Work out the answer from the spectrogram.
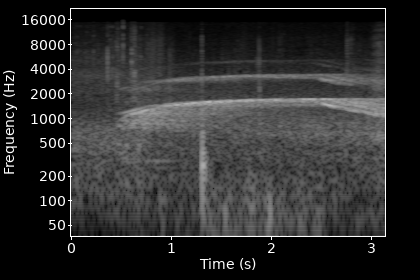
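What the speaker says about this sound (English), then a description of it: "This is ambulance." An ambulance siren wails in the deserted city of Lugansk, a sustained rising and falling electronic tone at moderate distance, with a short thump early on.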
